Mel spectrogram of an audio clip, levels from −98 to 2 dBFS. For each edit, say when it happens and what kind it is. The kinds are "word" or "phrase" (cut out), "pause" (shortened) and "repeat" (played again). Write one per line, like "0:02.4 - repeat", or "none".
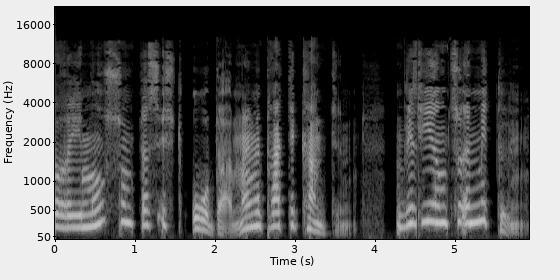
0:04.5 - word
